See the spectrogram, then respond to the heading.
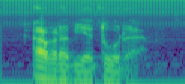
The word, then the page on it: abreviatura: Catalan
